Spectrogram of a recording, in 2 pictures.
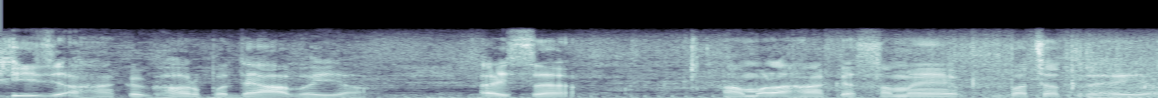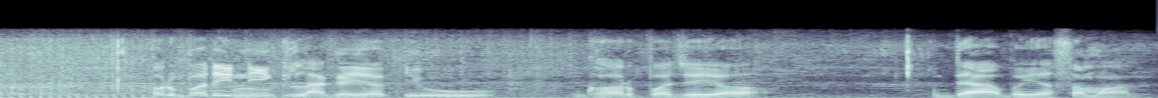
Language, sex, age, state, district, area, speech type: Maithili, male, 30-45, Bihar, Madhepura, urban, spontaneous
